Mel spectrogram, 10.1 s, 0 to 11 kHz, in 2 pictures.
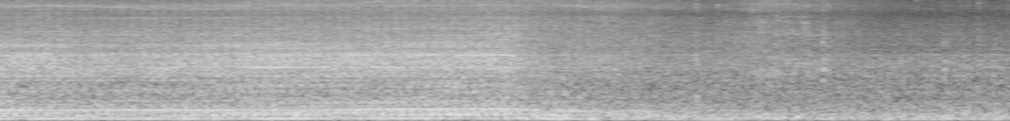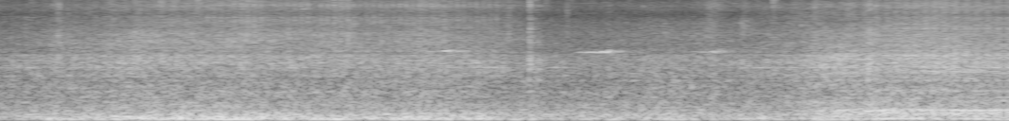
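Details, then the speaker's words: Isuzu Panther diesel just bought from a showroom, metallic knock when revved above 2000 rpm or from idle, persisting after valve adjustment; revs rise and fall with a metallic knock near four per second, piston-to-head contact knock. "analisa kita berdasarkan pengalaman yang sudah-sudah ini sejenis suara metal ya"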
